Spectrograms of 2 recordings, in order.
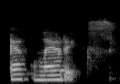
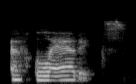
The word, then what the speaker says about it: athletics: Let's start with the word athletics. Athletics. Athletics. The stress is before the last syllable.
